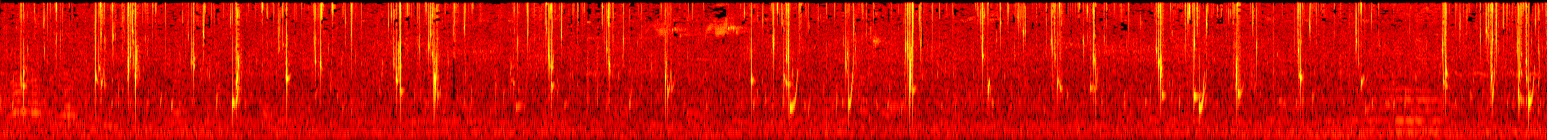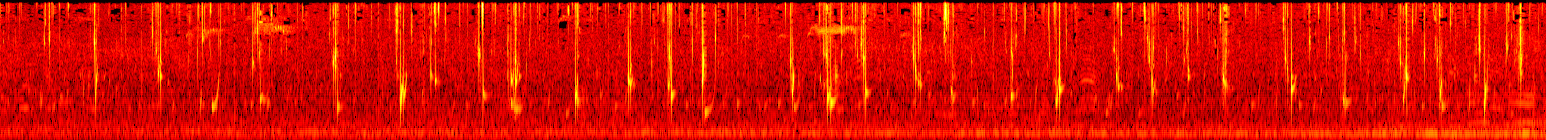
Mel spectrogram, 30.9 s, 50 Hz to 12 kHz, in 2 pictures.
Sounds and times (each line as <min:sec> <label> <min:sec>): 0:00.0 Slow Dropping Water 0:30.9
